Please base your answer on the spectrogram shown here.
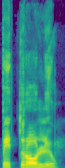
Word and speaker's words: petróleo: la palabra petro leo si yo no identificó que en la palabra petróleo hay un hiato entre la última y la penúltima sílaba la separación silábica la voy a hacer mal y entonces voy a pensar que petróleo es una palabra grave en lugar de brújula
